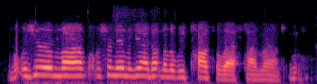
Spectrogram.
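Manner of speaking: high, fast, annoyed voice. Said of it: "she looks really pretty annoyed".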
